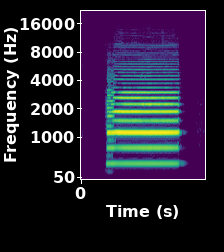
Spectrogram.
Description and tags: Sax Baritone - F#3
Part of the Good-sounds dataset of monophonic instrumental sounds.
instrument::sax_baritone
note::F#
octave::3
midi note::42
good-sounds-id::5269
baritone, Fsharp3, good-sounds, multisample, neumann-U87, sax, single-note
